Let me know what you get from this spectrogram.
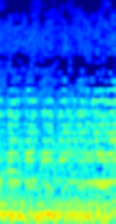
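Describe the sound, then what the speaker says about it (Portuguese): Loud, sustained car horns blare together on a jammed highway in Salvador, Bahia, during a roadside honking protest, overlapping tones droning without pause over traffic rumble. "tá ouvindo isso aí. Buzinaço fora Lula aqui em Salvador."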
